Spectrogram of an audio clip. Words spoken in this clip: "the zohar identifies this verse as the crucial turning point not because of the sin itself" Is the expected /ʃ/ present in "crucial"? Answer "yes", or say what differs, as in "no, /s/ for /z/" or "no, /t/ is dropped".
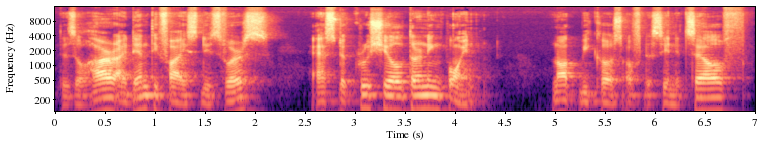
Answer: yes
